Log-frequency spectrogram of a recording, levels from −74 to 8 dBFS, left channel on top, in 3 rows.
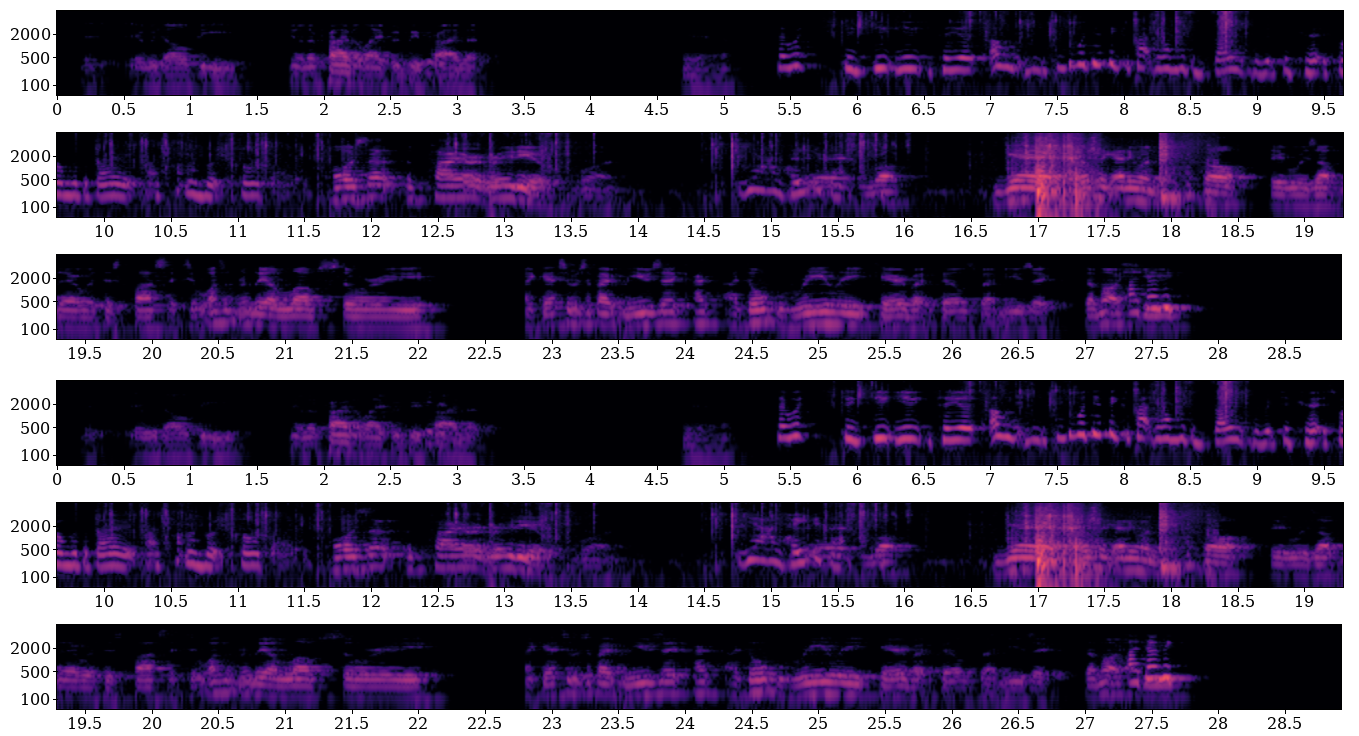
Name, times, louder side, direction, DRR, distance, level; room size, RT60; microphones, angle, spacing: voice 1, 0.2-1.3 1.7-3.2 4.7-5.0 11.7-13.9 15.3-16.0 16.7-18.0 18.2-22.1 22.8-26.7 27.0-27.7, left 2 dB, 90° left, 6 dB, 3.3 m, -40 dB
sound 1, 5.8-6.4 6.7-7.7 8.0-9.1 9.4-9.5 9.8-12.0 12.5-13.7 14.5-18.4, left 1 dB, 5° left, 1.0 m, -37 dB
voice 2, 5.9-11.5 14.7-15.6 27.3-27.7, right 3 dB, 70° right, 12 dB, 0.8 m, -40 dB
28.0 x 12.5 x 3.7 m, 0.40 s
head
